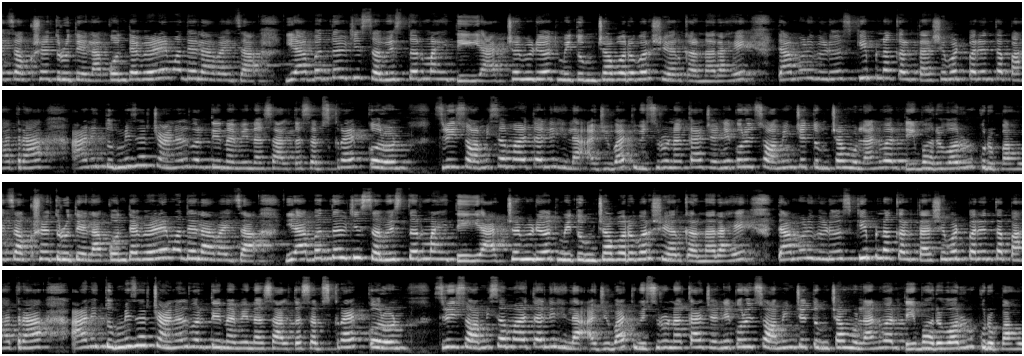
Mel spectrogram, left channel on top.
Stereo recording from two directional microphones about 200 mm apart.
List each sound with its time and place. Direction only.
0.1 s a woman's voice: 5° right (ahead or behind)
